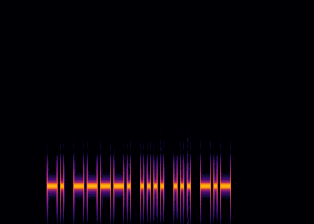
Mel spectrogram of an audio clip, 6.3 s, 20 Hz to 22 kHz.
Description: Morse code, heard as a keyed tone, about 18 wpm, 700 Hz. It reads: N9HSK
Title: Speed Racing - USA 1x3 Call Signs 15wpm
